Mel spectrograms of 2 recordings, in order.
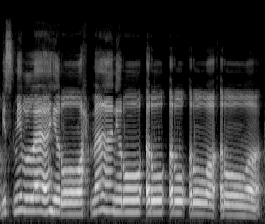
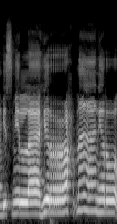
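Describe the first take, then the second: First: Very slow BISMILLAHIRRAHMANIRRAHIM, heavy R with little trill; thickened R. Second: BISMILLAHIRRAHMANIRRAHIM with much-rolled tongue-tip R; over-trilled R. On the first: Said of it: "Terdengar suaranya menebal". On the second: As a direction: rattle every R in BISMILLAHIRRAHMANIRRAHIM, the wrong way. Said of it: "getaran itu nggak akan banyak". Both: Shown as a demonstration.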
